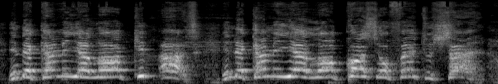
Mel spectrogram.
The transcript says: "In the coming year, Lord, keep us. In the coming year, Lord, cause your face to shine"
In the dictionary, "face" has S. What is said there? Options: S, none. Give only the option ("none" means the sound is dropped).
none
